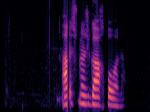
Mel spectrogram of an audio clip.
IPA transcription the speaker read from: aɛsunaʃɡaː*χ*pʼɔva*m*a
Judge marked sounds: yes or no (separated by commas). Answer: yes, no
